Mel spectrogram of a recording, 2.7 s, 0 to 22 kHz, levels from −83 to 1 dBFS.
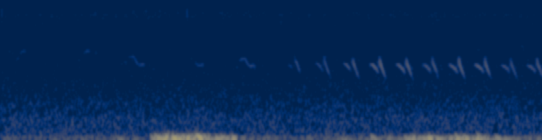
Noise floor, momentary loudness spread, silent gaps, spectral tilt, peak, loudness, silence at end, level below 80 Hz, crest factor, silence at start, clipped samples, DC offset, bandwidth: -61 dBFS; 22 LU; none; -6 dB/octave; -24 dBFS; -42 LUFS; 0 s; -44 dBFS; 18 dB; 0 s; under 0.1%; under 0.1%; 16.5 kHz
